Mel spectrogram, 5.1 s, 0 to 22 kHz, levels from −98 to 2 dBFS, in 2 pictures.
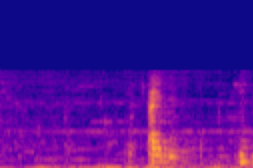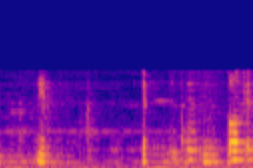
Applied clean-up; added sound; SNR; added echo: neural mask model DeepFilterNet 3.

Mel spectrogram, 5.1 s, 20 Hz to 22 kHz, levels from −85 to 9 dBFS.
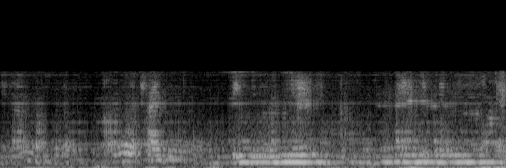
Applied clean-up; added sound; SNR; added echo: neural separator model SepFormer DNS4.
